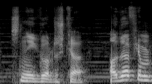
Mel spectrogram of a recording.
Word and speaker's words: Snegurochka: I looked it up beforehand, so I'm pretty sure it's Snegurochka. Although if you're pronouncing it like in like a sort of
